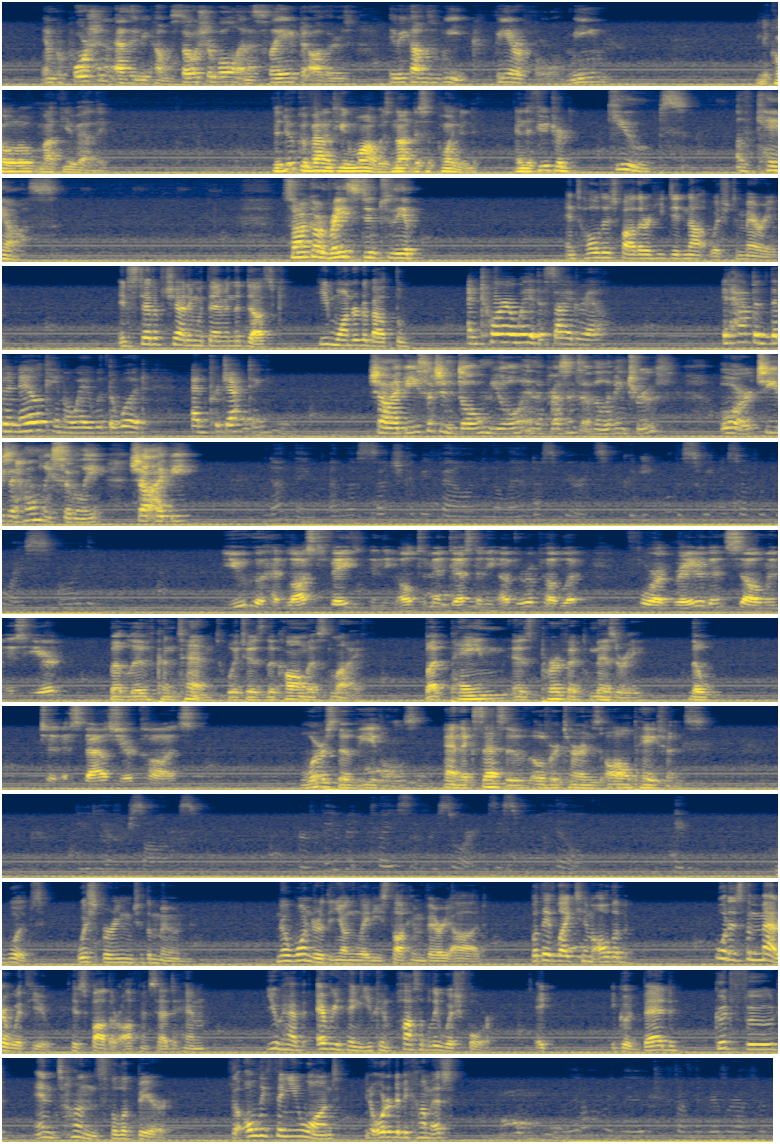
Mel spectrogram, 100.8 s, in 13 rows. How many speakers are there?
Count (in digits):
9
